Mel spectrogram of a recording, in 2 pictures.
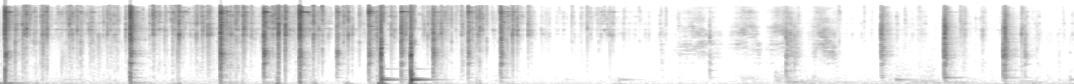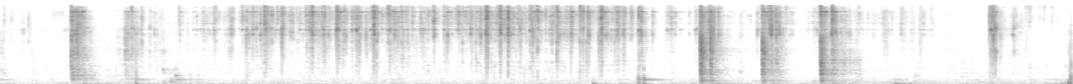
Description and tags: Here are the sounds recorded from various objects.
